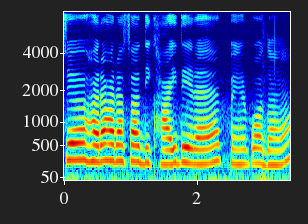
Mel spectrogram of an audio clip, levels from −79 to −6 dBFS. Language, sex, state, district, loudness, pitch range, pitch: Hindi, female, Chhattisgarh, Raigarh, -19 LUFS, 220-260 Hz, 235 Hz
